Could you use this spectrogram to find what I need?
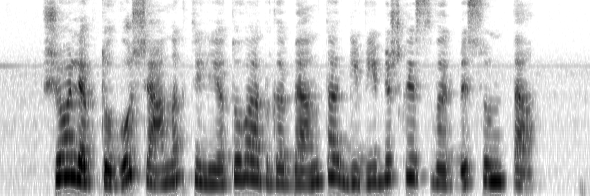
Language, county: Lithuanian, Panevėžys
